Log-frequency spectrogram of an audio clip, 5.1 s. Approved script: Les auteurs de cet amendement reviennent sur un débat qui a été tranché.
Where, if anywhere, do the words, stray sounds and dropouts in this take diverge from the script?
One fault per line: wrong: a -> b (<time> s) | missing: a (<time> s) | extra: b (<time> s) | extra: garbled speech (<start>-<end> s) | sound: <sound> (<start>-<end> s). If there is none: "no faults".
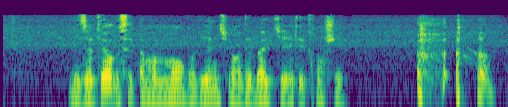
sound: cough (4.2-5.0 s)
